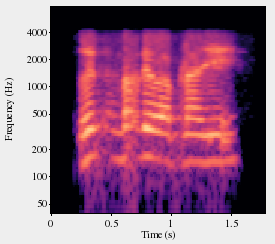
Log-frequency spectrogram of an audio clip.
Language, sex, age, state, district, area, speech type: Punjabi, male, 45-60, Punjab, Mohali, urban, conversation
